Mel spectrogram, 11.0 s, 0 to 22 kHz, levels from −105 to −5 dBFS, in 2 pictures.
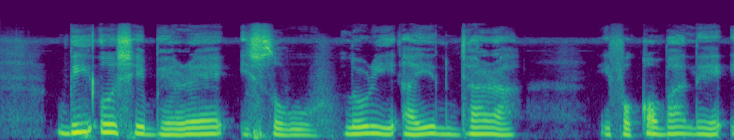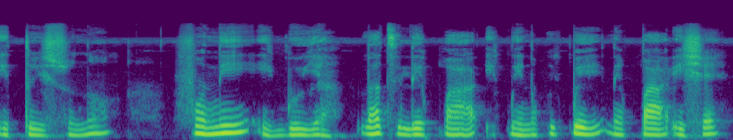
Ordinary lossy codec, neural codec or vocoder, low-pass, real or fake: none; vocoder, 44.1 kHz, 128 mel bands every 512 samples, BigVGAN v2; 10.8 kHz; fake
